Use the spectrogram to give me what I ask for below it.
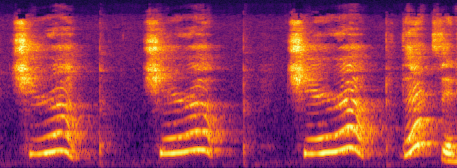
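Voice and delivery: rally them with a high, chanted cheer; professor crying out. Acted. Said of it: "he cried".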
